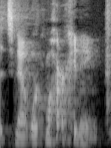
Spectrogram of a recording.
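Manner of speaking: laughing through the words. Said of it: "he kinda laughed".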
